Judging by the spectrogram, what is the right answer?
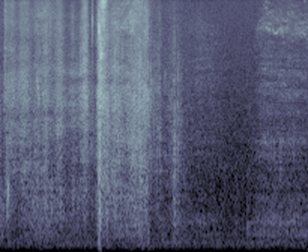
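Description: Knife cutting through a raw aloe vera leaf: a few short cutting strokes in the first two seconds, with a sharp knock about a second and a half in.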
